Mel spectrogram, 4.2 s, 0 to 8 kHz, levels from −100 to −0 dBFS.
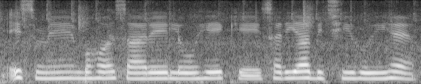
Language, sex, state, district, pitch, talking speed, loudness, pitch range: Hindi, female, Uttar Pradesh, Lucknow, 215 Hz, 130 wpm, -14 LUFS, 205-220 Hz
